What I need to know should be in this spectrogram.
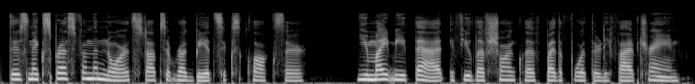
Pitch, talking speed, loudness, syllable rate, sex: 200 Hz, 235 wpm, -18 LUFS, 5.6 syllables/s, female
